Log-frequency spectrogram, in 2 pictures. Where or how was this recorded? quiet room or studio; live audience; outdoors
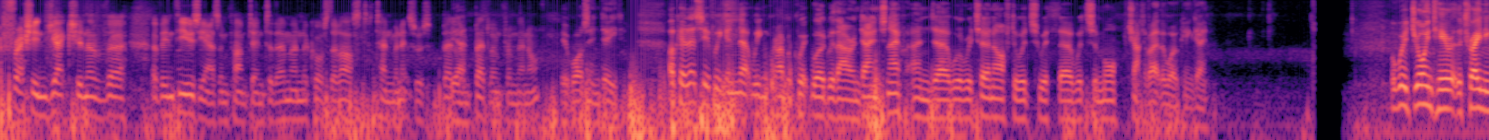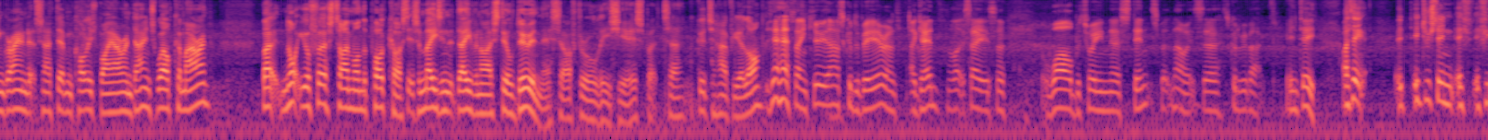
outdoors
